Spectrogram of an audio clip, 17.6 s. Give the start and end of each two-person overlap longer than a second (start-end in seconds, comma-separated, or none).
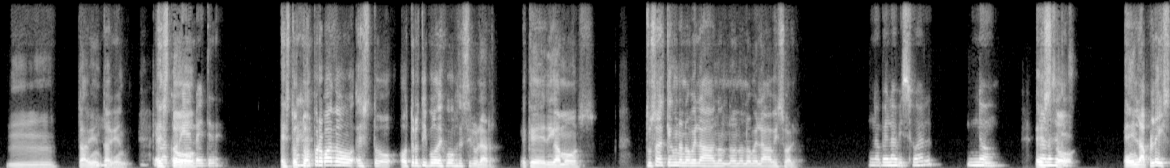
1.3-3.1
